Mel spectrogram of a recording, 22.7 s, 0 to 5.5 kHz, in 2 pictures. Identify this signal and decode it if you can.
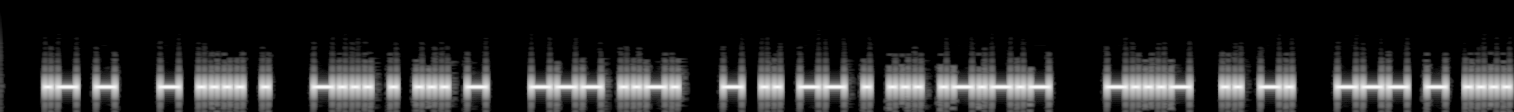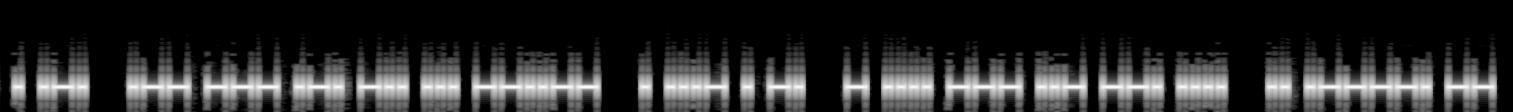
Morse code, heard as a keyed tone, about 25 wpm, 600 Hz. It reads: AT THE BEST OF TIMES. <BT> IN OTHER WORDS, EVEN THOUGH I'M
